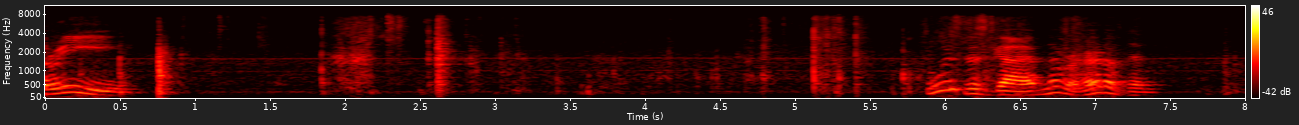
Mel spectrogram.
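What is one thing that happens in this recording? A cardboard box is handled and tapped.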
